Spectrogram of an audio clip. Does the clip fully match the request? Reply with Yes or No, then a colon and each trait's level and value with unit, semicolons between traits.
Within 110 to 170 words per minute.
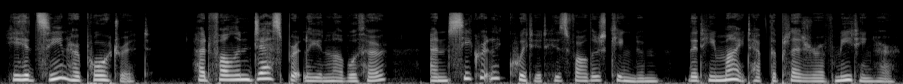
No: average, 180 wpm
